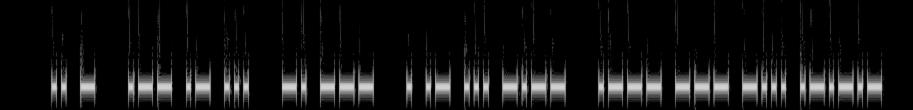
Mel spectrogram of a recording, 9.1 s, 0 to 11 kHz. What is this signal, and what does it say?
Morse code, heard as a keyed tone, about 25 wpm, 700 Hz. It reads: IT WAS NO EASY JOB.
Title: Sentences from Top 1000 Words - Review Part 3 - 25wpm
